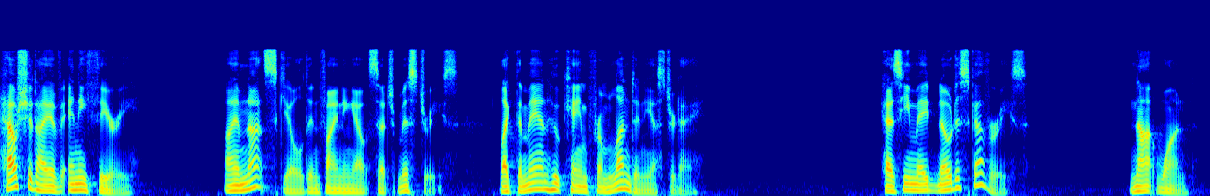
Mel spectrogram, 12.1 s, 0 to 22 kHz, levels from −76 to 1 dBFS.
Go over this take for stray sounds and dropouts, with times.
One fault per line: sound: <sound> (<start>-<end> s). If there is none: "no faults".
no faults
